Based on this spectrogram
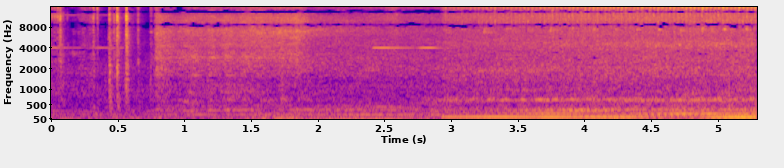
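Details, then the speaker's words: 2010 Toyota Corolla shaking with a flashing check engine light, unable to exceed 40 mph, cylinder 3 misfiring: the engine starts into a lumpy, uneven idle with a stumbling exhaust beat. "see the engine shaking see that shaking misfiring whoa there it is"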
